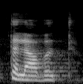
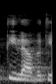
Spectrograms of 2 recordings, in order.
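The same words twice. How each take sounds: First: "تلاوت" as talawat, opening ta; wrong pronunciation. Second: "تلاوت" as tilawat, opening ti; correct pronunciation. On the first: Teacher shows students the faulty reading, "تلاوت" said as ta-la-wat. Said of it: "یہ غلط تلفظ ہے". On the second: Teacher gives students the correct reading, "تلاوت" said as ti-la-wat. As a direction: say "تلاوت" with zer under the te: ti-la-wat. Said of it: "تے کے نیچے زیر". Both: Shown as a demonstration.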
